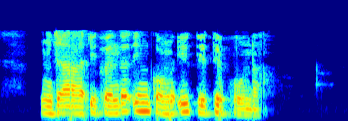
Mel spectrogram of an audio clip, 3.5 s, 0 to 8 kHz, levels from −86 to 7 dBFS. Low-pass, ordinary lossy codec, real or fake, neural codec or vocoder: 7.2 kHz; AAC, 16 kbps; fake; codec, 44.1 kHz, 7.8 kbps, Pupu-Codec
